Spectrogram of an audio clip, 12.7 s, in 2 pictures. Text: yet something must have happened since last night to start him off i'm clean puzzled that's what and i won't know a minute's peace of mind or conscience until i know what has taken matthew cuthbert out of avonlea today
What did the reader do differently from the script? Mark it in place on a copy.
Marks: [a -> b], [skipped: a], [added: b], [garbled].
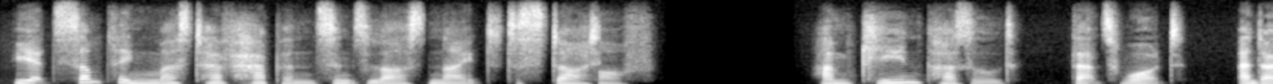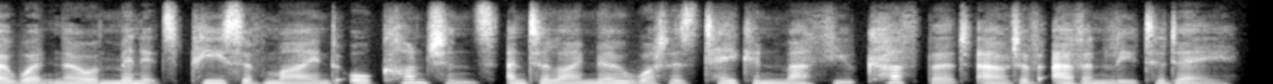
yet something must have happened since last night to start [skipped: him] off i'm clean puzzled that's what and i won't know a minute's peace of mind or conscience until i know what has taken matthew cuthbert out of avonlea today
